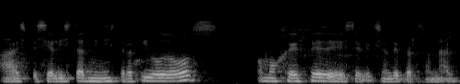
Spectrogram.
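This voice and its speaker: A dark, mellow tone with vocal fry, fairly even intonation and a moderate pace. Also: woman, very deep, low pitch for a woman. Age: 70s. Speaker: testimony giver, mother of a victim. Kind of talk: testimony.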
